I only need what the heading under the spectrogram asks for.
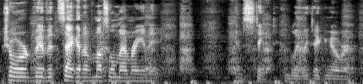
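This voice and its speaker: A man hosting a let's-play, reading visual novel narration aloud in an expressive, dramatic way. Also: mid-range voice, a little fast, heavy background noise. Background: game music.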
